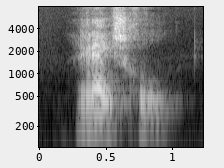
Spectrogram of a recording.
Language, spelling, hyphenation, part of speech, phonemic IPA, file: Dutch, rijschool, rij‧school, noun, /ˈrɛi̯.sxoːl/, Nl-rijschool.ogg
- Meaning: driving school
